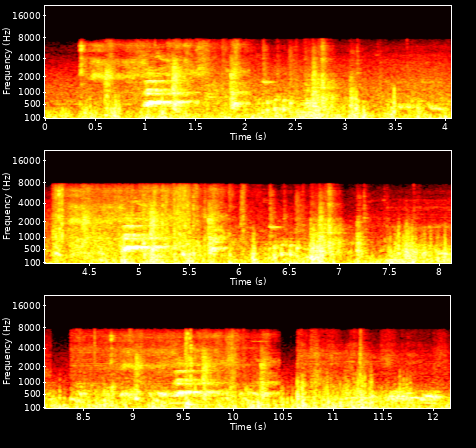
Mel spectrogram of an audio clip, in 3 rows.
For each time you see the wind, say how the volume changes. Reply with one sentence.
The wind can be heard from 0.0 to 12.1 s, at a steady volume.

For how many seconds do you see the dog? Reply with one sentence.
You can hear the dog for 5 seconds altogether.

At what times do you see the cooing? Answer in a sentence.
You can hear the cooing from 1.6 to 12.1 s.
